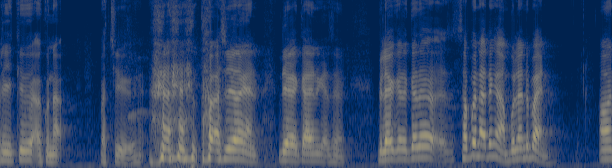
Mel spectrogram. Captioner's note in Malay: ketawa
